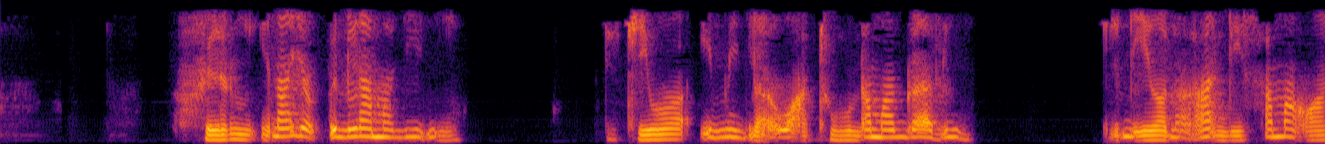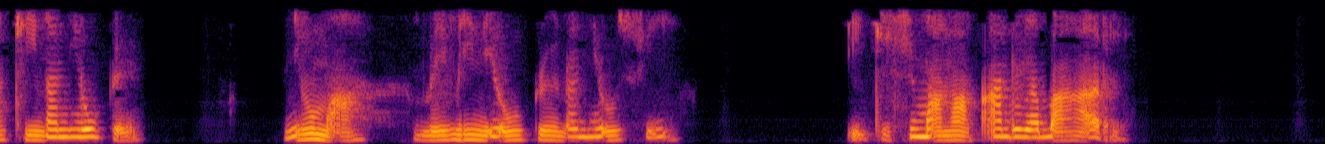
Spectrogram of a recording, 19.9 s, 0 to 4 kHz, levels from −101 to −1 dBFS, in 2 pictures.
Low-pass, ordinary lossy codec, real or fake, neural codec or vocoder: 3.6 kHz; MP3, 32 kbps; fake; autoencoder, 22.05 kHz, a latent of 192 numbers a frame, VITS, trained on one speaker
